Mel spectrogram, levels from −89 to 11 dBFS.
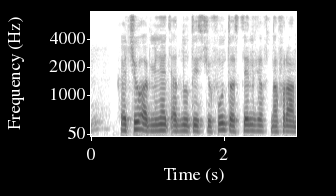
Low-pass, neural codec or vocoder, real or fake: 7.2 kHz; none; real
